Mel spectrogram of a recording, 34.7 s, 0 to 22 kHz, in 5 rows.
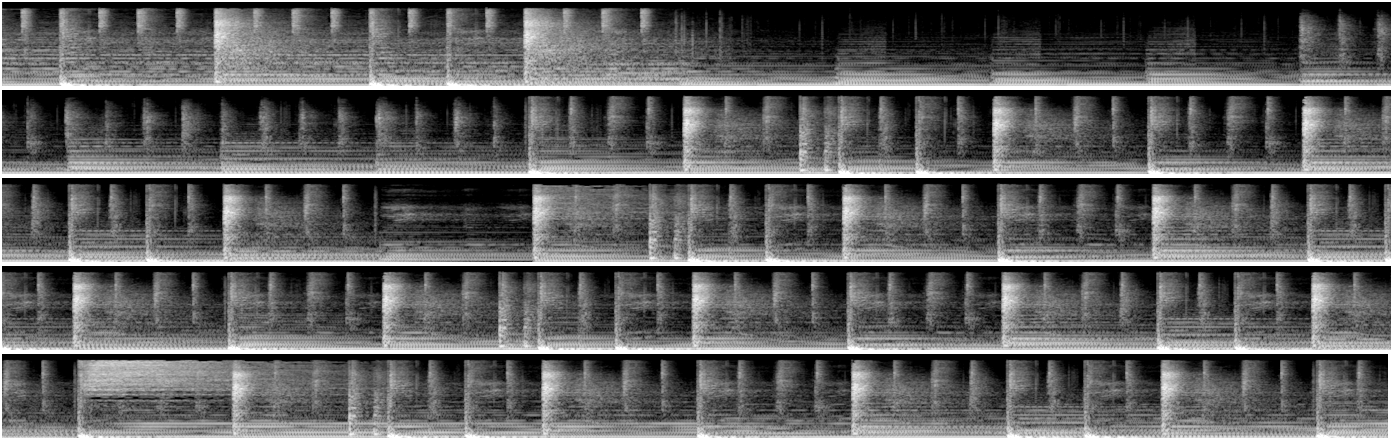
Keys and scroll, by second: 4.4 s, 8.5 ctrl+z, 10.5 s, 22.9 ctrl+z, 25.9 ctrl+z, 27.5 ctrl+z.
